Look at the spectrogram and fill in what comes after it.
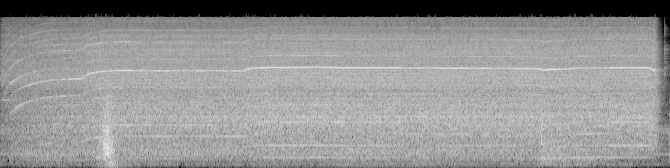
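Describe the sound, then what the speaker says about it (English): A power drill fitted with an X-Imer bit bores through a piece of scrap wood while a suction unit runs, giving a loud, steady high whine that holds throughout with a brief dip early on, no talking. "I've got a drill here with one of my X-Imer drill bits in it, and this piece of scrap wood."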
